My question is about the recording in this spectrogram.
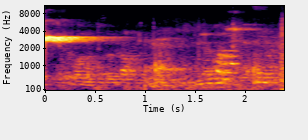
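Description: A short, high whistle tone that starts suddenly, holds for about half a second and fades, followed by faint voices.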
